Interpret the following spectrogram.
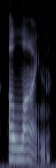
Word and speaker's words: align: And remember the pronunciation, the G is silent.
